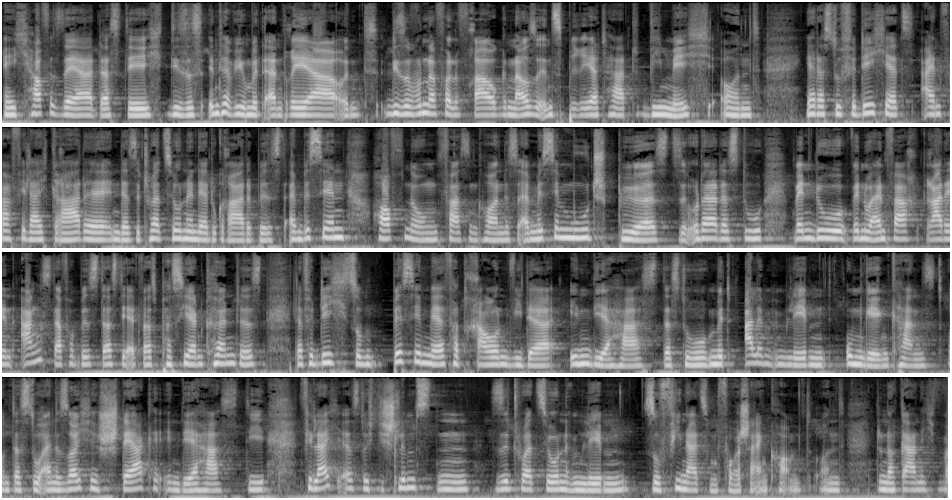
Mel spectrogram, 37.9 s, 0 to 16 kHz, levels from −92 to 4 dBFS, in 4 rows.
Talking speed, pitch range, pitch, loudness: 175 wpm, 175-200 Hz, 185 Hz, -17 LUFS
